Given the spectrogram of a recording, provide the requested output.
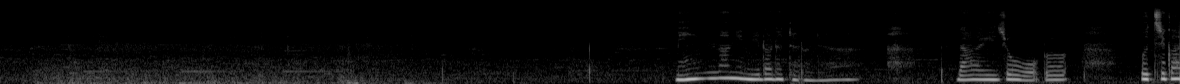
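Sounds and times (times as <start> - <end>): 
train arriving at station: 0.0 - 5.9
faint clanks and squeaks: 0.6 - 5.3
speech: 6.8 - 8.3, 9.6 - 11.7.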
